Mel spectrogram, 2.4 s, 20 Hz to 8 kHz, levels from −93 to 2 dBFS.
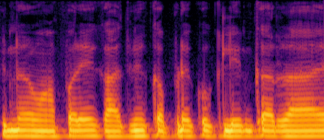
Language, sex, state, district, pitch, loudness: Hindi, male, Jharkhand, Deoghar, 115 Hz, -11 LUFS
